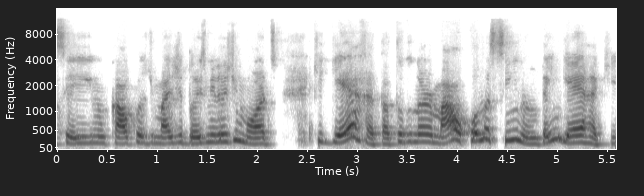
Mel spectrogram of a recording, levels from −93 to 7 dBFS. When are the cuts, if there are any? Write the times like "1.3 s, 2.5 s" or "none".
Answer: 2.5 s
